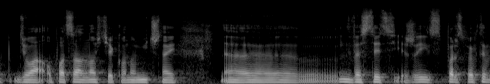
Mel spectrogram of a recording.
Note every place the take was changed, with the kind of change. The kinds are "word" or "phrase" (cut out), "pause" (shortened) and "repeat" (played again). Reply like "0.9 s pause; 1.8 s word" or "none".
3.4 s word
